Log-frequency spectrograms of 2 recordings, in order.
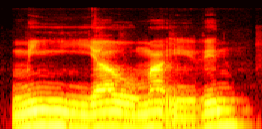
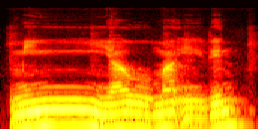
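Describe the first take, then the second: The two takes are said the same way.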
